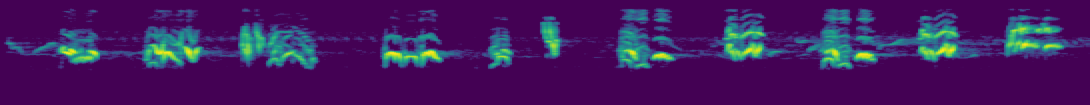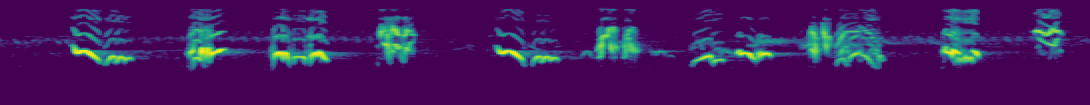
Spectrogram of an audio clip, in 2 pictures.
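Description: American robin caroling in a steady stream of short, clear whistled phrases, rising and falling, with thin high squeaky notes between them; no other sounds.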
